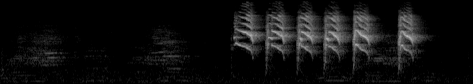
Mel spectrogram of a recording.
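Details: Parrot calling: two soft, muffled rasps followed by a run of six loud, harsh screeching squawks delivered about four per second in a quiet indoor setting.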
